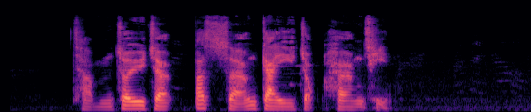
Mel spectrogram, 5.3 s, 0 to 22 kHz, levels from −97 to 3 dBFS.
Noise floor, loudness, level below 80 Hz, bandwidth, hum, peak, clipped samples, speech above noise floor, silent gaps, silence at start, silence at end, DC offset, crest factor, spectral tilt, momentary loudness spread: -86 dBFS; -29 LUFS; -80 dBFS; 12.5 kHz; none; -8 dBFS; under 0.1%; 56 dB; none; 0.75 s; 1.45 s; under 0.1%; 24 dB; -3.5 dB/octave; 16 LU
